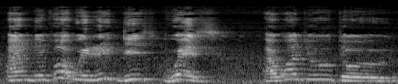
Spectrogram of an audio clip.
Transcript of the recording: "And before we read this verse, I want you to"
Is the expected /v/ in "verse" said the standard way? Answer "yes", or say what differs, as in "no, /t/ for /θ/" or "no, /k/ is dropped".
no, /w/ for /v/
